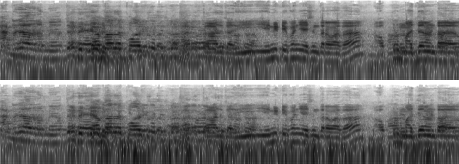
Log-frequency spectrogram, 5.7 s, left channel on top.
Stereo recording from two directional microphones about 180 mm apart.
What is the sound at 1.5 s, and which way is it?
A man's voice, centre (ahead or behind).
